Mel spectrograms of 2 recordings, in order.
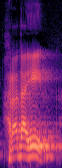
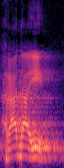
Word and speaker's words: हृदये: नीचे देखें हृदये, हृदये। कोई लोग उच्चारण करने में बड़ी कठिनता महसूस करते हैं हृदय शब्द के उच्चारण में, तो ध्यान रखें हृदये।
